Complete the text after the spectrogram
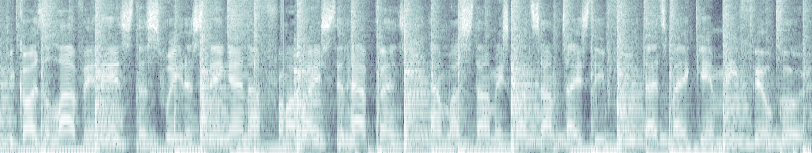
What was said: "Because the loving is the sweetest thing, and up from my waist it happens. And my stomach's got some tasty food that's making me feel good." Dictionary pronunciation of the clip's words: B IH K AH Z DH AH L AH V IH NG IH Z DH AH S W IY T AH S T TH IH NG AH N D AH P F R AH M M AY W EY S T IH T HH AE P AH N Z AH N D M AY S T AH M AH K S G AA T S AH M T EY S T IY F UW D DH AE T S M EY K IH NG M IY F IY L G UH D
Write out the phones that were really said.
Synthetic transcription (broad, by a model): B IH K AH Z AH L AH V IH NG IH Z DH AH S W IY T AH S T TH IH NG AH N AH F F R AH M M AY W EY S T IH T HH AE P AH N Z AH N M AY S T AH M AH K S G AA T S AH M T EY S T IY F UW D DH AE T S M EY K IH NG M IY F IY L G UH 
